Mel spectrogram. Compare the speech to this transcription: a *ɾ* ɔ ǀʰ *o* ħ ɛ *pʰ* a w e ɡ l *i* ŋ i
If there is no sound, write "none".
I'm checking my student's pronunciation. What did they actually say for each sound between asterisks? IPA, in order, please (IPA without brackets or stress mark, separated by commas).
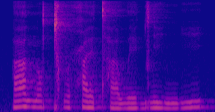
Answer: n, u, tʰ, i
